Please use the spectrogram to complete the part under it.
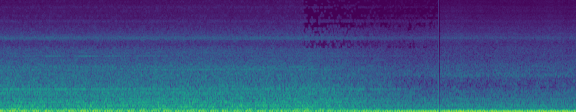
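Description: Water rushes and splashes along a boat's hull.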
